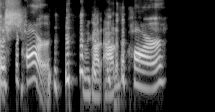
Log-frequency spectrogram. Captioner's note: laughing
